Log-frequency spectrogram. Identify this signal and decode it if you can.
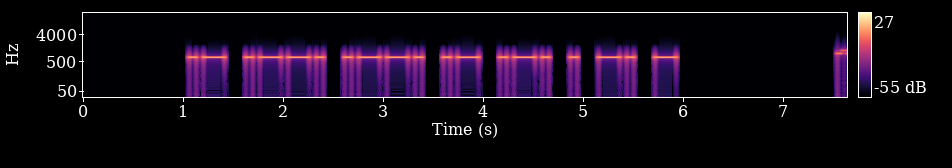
Morse code, heard as a keyed tone, about 17 wpm, 700 Hz. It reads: APPARENT
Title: LY Suffix - Top 100 Words with Base Words 17wpm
